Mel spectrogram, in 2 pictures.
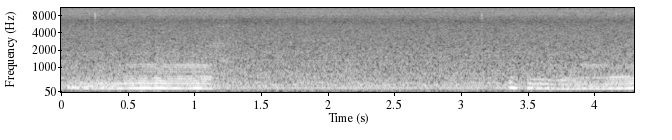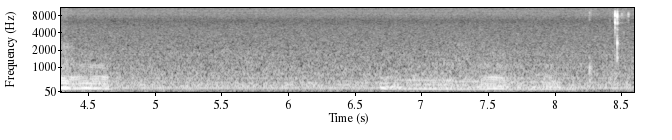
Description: Based on his loud snoring, he must have been worn out from his "Prince gone wild & crazy" video.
